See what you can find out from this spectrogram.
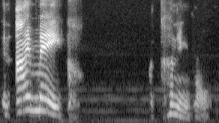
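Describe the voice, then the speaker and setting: A woman's voice: a little high, huge pitch swings, slow pace, sharp tone, dry recording, faint music behind. A woman playing a tabletop roleplaying game, talking casually and informally with the group.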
